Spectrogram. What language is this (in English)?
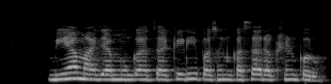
Marathi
